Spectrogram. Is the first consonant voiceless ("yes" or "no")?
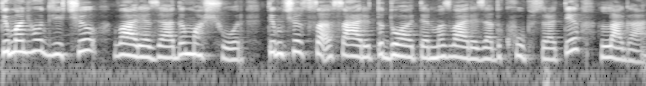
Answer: yes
